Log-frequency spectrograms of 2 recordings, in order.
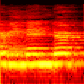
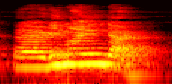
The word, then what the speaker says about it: remainder: So students, let us see what is the remainder theorem. This is the remainder. Some students pronounce it as reminder, not like that. Remainder theorem.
